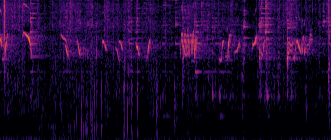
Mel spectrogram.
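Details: Red junglefowl chicks giving rapid, thin, high-pitched peeps, several short notes overlapping in quick succession over a low steady hum.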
